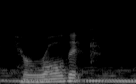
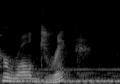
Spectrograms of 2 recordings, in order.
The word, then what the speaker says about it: heraldic: start off with our heraldic i always want to say heraldric um so hero but it's herald dick heraldic red that was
